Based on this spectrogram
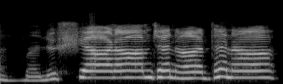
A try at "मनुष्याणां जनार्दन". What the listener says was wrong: జనార్దన అన్నావు కదా, ఆ ధాకు పొక్కిలేదు, జనార్దన అంతే. ధా కాదు, ధా లేదా, జనార్దన కాదు, జనార్దన. పొక్కిళ్ళ జనార్దన, మనుష్యాణం జనార్దన. అదొక్కటే అంతే, మిగతా అంతా బాగా చెప్పిన, ఫస్ట్ క్లాస్ గా ఉంది.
